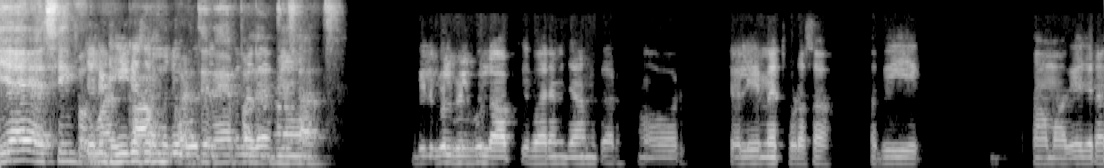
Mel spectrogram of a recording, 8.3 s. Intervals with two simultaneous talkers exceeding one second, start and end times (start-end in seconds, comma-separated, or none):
0.6-2.2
